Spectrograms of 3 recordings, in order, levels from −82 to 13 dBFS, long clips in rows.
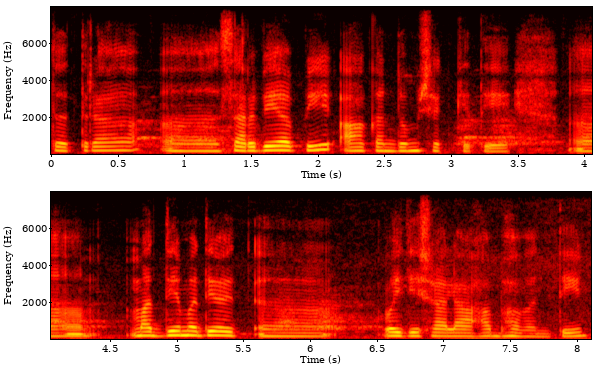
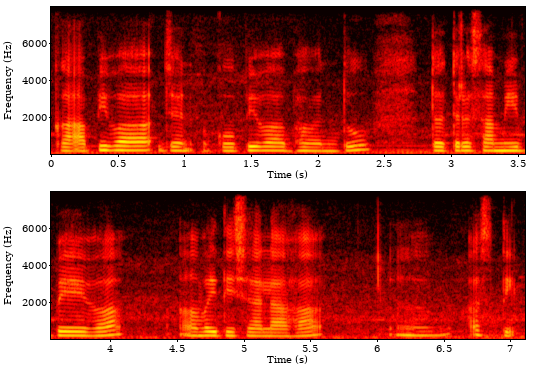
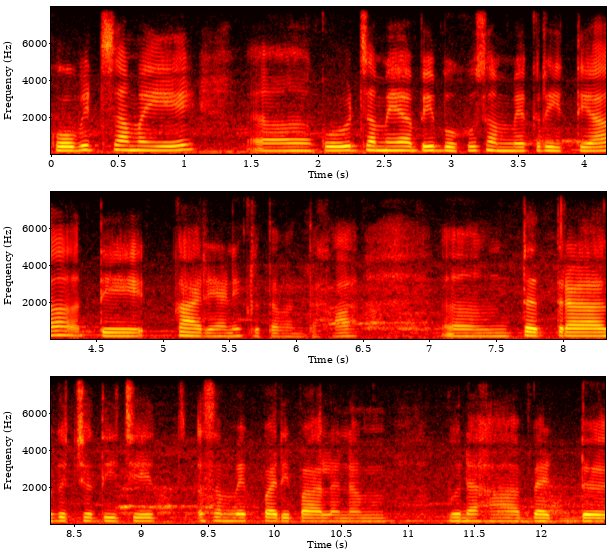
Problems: background sounds at intervals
